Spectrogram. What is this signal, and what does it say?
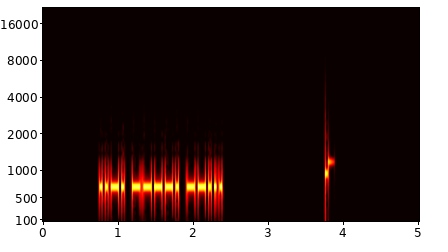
Morse code, heard as a keyed tone, about 30 wpm, 700 Hz. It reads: F97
